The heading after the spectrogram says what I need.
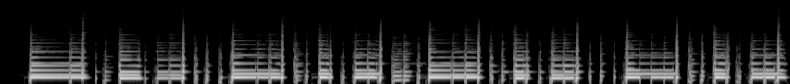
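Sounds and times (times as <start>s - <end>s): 
mandolin chords: 0.3s - 7.8s.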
